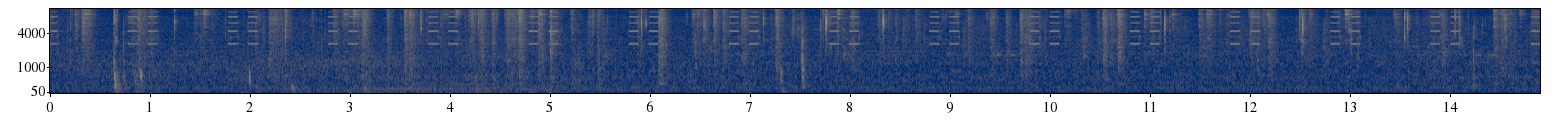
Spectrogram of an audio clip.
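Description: Irregular clicks and scratchy rustling as a prairie dog is handled and its fur is brushed with a small bristle brush. Faint double beeps repeat throughout in the background.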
